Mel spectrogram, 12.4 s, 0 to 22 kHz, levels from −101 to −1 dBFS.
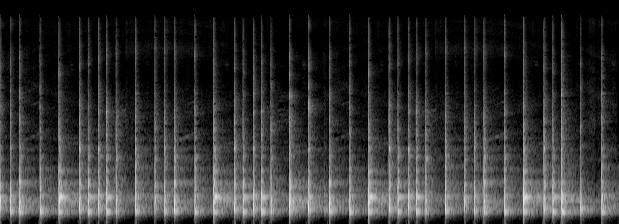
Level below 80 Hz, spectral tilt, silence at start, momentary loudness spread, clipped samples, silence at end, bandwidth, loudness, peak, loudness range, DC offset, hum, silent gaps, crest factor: -70 dBFS; -6 dB/octave; 0 s; 9 LU; under 0.1%; 0.15 s; 15.5 kHz; -27 LUFS; 0 dBFS; 2 LU; under 0.1%; none; none; 26 dB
